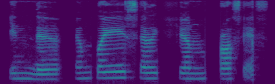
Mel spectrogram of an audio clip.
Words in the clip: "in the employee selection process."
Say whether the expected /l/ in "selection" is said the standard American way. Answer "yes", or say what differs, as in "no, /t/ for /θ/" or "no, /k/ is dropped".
yes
